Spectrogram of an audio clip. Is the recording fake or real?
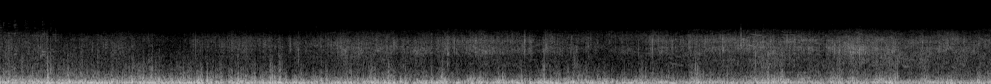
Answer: real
